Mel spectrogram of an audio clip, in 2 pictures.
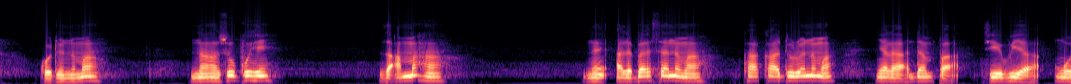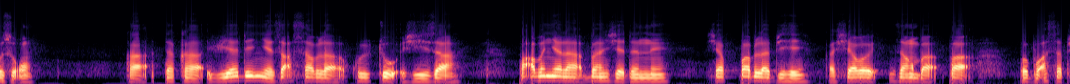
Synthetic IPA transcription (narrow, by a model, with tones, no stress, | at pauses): ko˨du˨nɨ˨ma˦ | naː˨zo˦bʊ˦ɦɪ˦ | za˨ʔma˦ɦa˦ | nɨ˨a˨lɨ˨ba˦lsa˦nɨ˦ma˦ | kaː˦kaː˦dʊ˦ɾo˦nɨ˦ma˦ | ɲɛ˦la˦dɨ˦m˦pa̰˨ | ti˦e˦bu˦ja̰˨˦o˦zʊ̰˨ʔʊ̰˨ | ka̰˨ta˨ka˨ɥi˨ja˦dɨ˦ɲɛ˨za̰˦ʔsa˦bɨ˦la̰˨ku˦lto˦ʒiː˦˨zaː˦˨ | pa˦ʔa˦bɨ˦ɲɛ˦la˦ba˦n˦ʒɛ˨dɨ˦nːɨ˦ | ʃɛ˦b̚k͡pa˦bla˦bɪ˨ɦɪ˦ka˨ʃɛ˦ba˦za˦ŋba̰˨pa˦ | bɛ˨bʊ˨ʔa˨sa˦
